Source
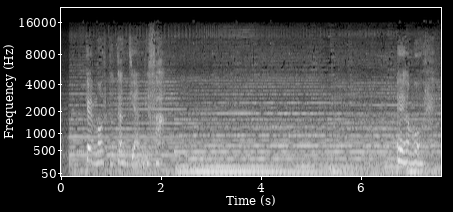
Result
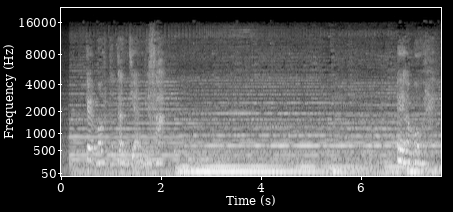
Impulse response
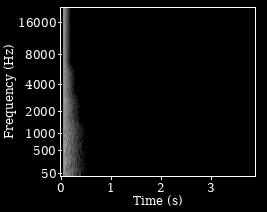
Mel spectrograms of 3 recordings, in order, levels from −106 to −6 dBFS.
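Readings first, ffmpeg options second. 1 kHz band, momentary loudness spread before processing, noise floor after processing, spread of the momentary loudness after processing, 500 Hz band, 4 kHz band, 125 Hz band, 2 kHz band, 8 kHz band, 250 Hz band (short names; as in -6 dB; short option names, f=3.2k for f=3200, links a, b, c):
+2.5 dB, 8 LU, -29 dBFS, 9 LU, +3.0 dB, +3.0 dB, +8.5 dB, +2.0 dB, +4.0 dB, +5.0 dB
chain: -filter_complex "[0:a]asplit=2[a][b];[b]lowshelf=f=410:g=11[c];[1:a]atrim=start_sample=2205,highshelf=f=3.5k:g=11.5[d];[c][d]afir=irnorm=-1:irlink=0,volume=-14.5dB[e];[a][e]amix=inputs=2:normalize=0"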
